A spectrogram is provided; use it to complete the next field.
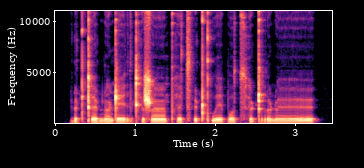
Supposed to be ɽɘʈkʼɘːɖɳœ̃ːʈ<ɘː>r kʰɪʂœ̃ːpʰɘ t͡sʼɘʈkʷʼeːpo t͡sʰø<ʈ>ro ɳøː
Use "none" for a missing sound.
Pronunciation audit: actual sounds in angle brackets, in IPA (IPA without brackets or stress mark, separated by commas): eː, ʈ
